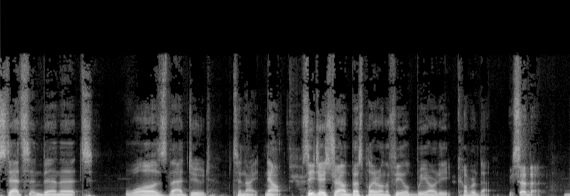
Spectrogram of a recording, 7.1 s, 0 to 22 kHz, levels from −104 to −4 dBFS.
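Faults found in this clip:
No findings for this call and media quality review.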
